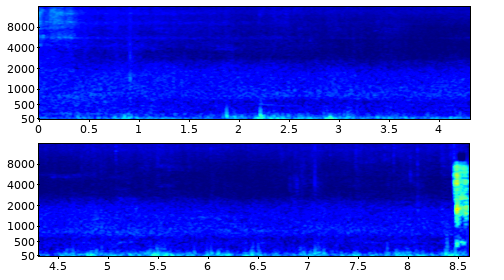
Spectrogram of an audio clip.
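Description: Faint outdoor ambience: an uneven low wind rumble on the microphone, with a few soft footsteps on concrete.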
